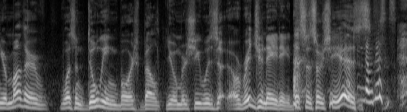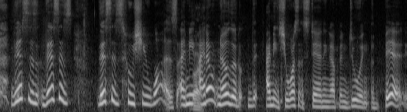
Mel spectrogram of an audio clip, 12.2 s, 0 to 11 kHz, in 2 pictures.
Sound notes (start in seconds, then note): 5.7 laughter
